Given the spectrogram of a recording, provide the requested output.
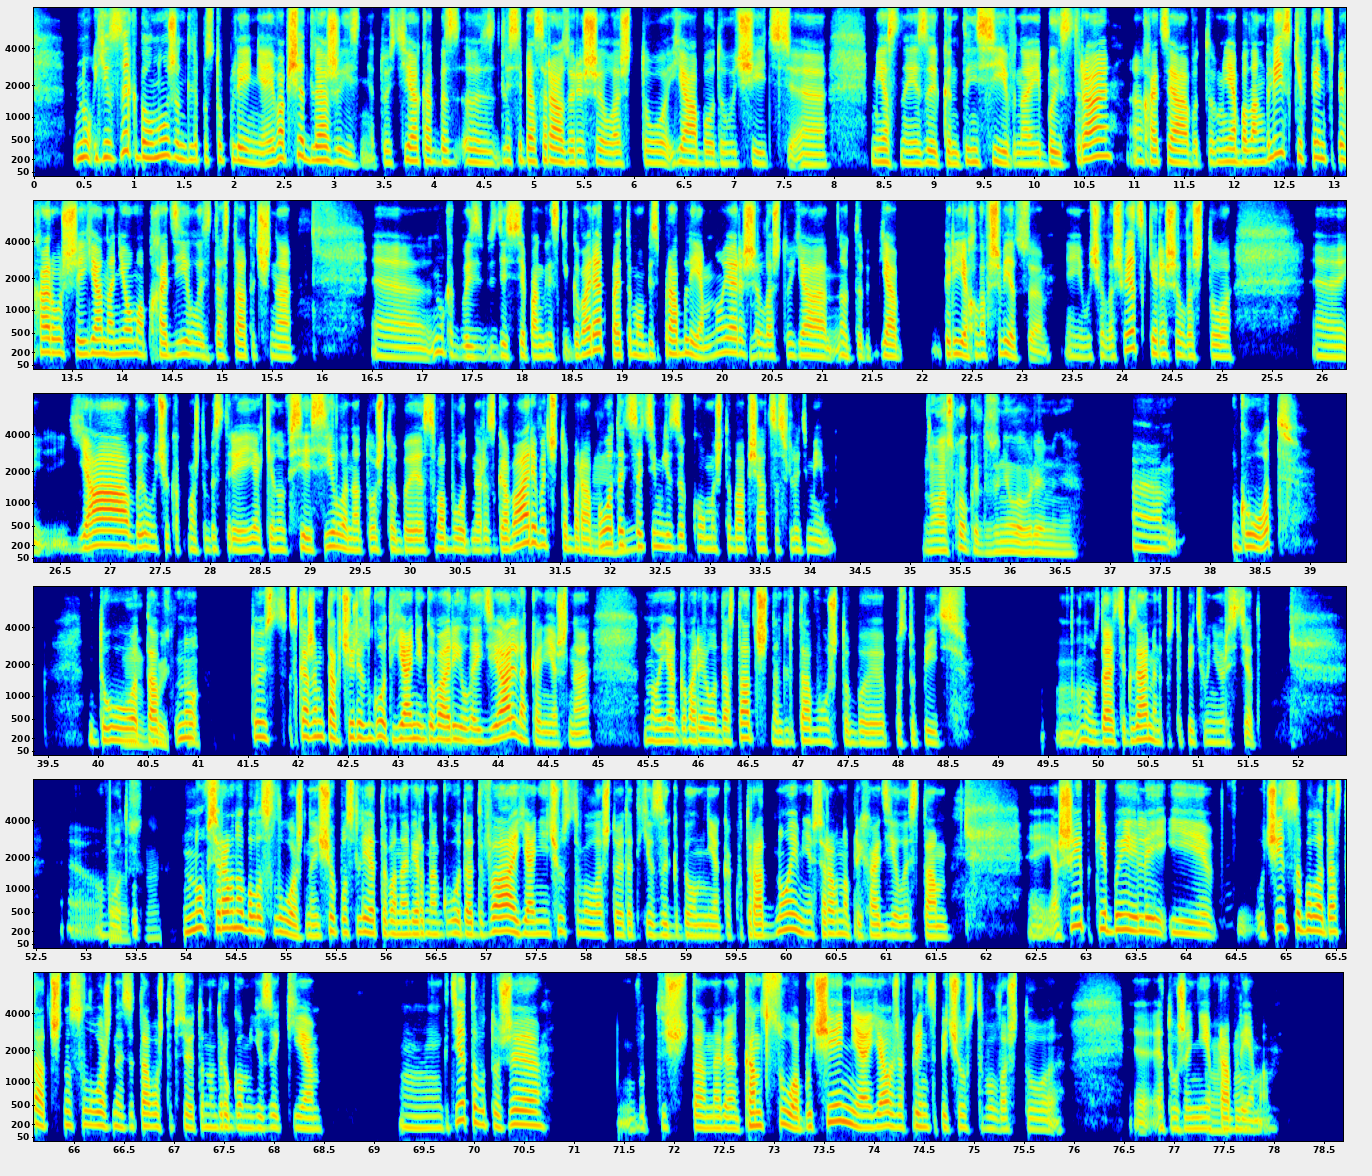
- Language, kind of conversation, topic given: Russian, podcast, Когда вам пришлось начать всё с нуля, что вам помогло?
- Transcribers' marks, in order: tapping; other background noise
